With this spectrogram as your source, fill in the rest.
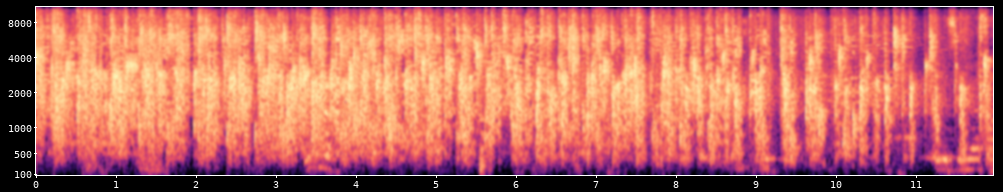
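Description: A church congregation claps together loudly and close for a long stretch of dense, overlapping applause. Scattered voices call out through it, and the clapping thins into uneven bursts toward the end.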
